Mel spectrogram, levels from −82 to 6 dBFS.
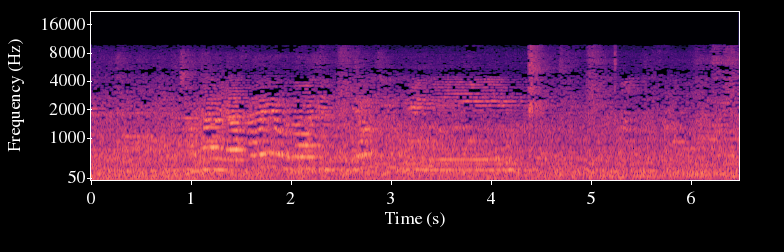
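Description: Heavy Vorbis compression runs throughout, likely at a low bitrate. Nothing survives above 9.7 kHz. The treble turns hissy and grainy, and attacks blur.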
